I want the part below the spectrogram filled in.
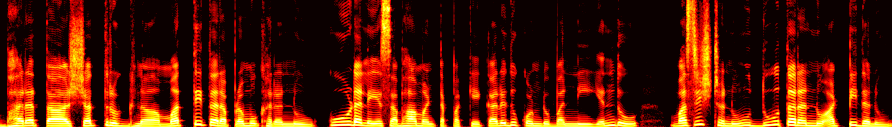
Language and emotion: Kannada, neutral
